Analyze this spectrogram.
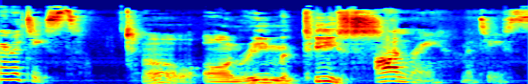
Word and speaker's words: Henri: as we consult the art guides it is Henry matis oh HRI matis hry matis not hry hry hry HRI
